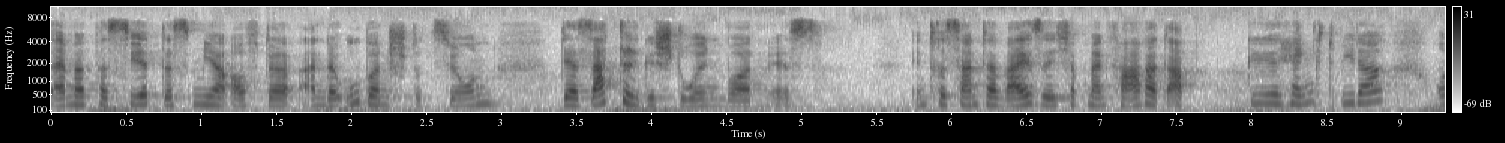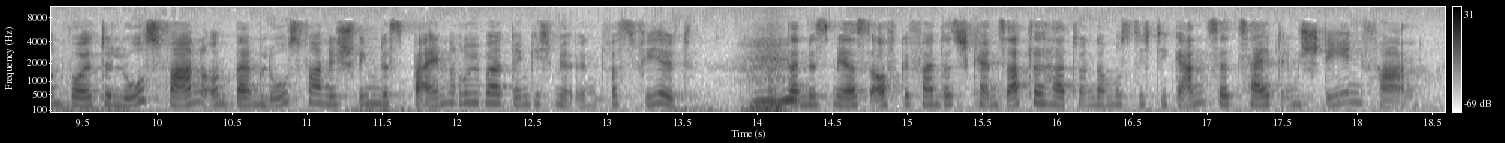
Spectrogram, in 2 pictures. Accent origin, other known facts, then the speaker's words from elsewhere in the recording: Vienna, Austria; now in Berlin, Germany; ich bin ja aus Wien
